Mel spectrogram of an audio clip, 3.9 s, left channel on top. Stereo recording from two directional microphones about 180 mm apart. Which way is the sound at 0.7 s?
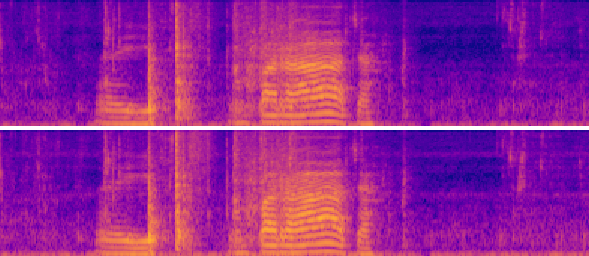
Centre (ahead or behind).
